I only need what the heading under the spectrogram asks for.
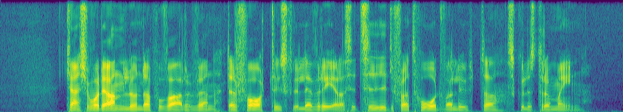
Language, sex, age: Swedish, male, 30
